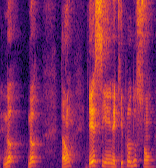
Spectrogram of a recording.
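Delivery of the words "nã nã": "N" said as a short nuh; isolated letter sound. Shown as a demonstration. Teacher defining the sound of N, isolated consonant. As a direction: give "N" as its bare sound, not its name. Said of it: "O som de N é".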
